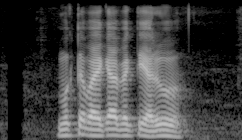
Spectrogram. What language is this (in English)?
Nepali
